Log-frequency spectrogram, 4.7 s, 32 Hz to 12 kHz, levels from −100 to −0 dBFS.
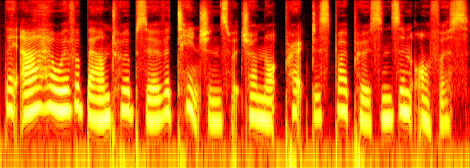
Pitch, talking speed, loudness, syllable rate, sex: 210 Hz, 190 wpm, -17 LUFS, 6.1 syllables/s, female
